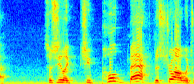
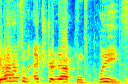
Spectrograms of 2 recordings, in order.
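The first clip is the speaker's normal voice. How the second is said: mock-rude, put-on unfriendly tone; 5 semitones higher than usual. Retelling asking her for extra napkins, voicing your inner tone; retelling a not-nice tone. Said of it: "In a very nice tone, not like this tone".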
